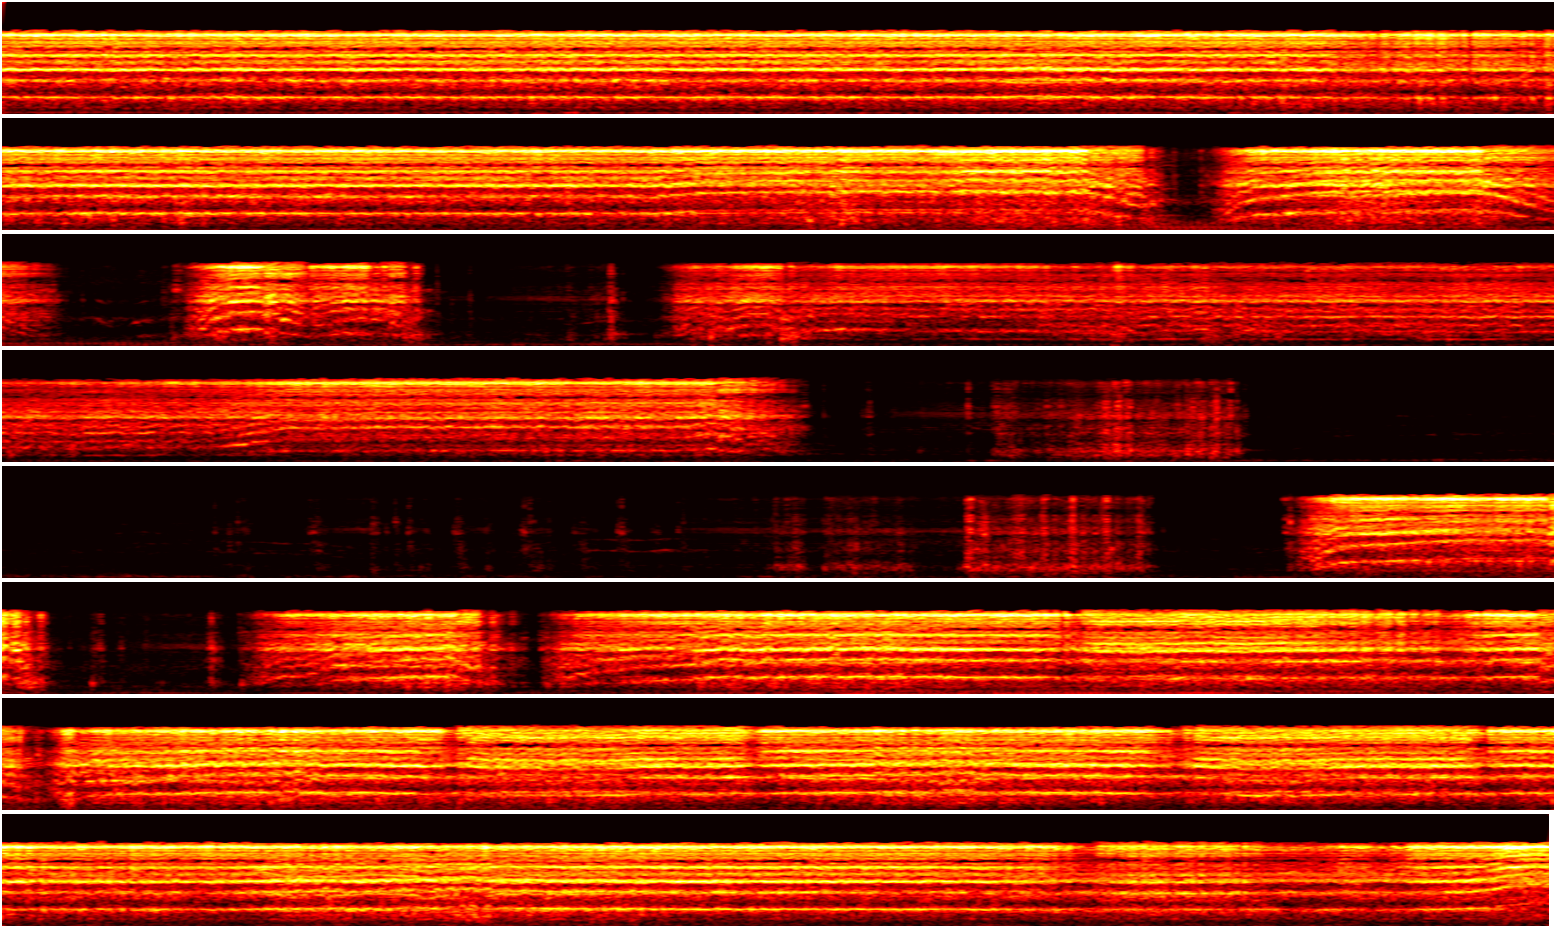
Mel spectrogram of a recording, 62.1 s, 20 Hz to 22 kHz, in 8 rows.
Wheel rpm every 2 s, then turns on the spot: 160, 160, 160, 160, 160, 180, 140, 100, 70, 50, 70, 70, 100, 50, 10, 0, 0, 10, 40, 80, 90, 150, 160, 130, 160, 160, 160, 160, 160, 160, 170.
14-18 28-30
